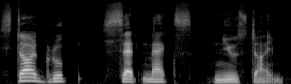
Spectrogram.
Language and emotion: Manipuri, neutral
